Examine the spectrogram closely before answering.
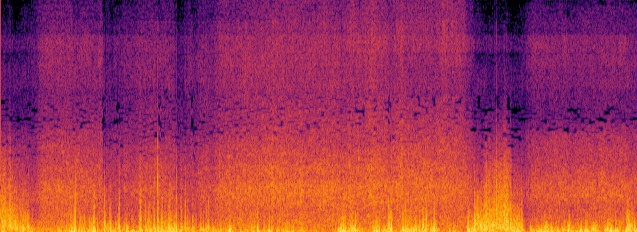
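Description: Waves wash against a rocky shore.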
